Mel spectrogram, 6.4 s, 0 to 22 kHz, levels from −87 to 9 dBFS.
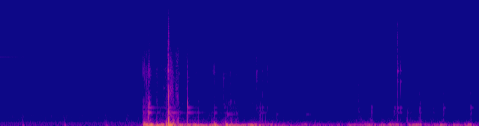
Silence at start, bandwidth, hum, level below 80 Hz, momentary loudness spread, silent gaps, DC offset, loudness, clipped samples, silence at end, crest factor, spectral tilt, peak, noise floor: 1.9 s; 6 kHz; none; -40 dBFS; 26 LU; none; under 0.1%; -42 LUFS; under 0.1%; 0.05 s; 26 dB; -7.5 dB/octave; -14 dBFS; -75 dBFS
